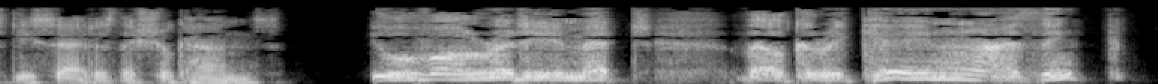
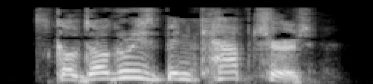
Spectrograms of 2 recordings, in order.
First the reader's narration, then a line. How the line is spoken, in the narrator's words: Stephanie blurted out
